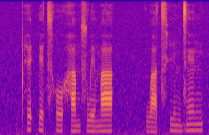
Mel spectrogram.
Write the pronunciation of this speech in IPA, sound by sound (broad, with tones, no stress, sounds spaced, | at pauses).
pʰ e˦ t̚ e˧ t͡sʰ o˧ h a˧ m s w e˧ m a˦ | k w a˨˩ t͡sʰ i˧ n d͡z ẽ˦ ŋ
